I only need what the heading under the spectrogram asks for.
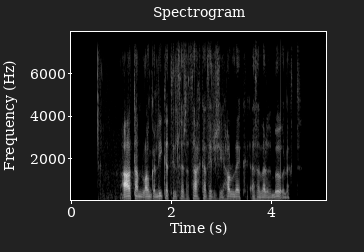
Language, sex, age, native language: Icelandic, male, 60-69, Icelandic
